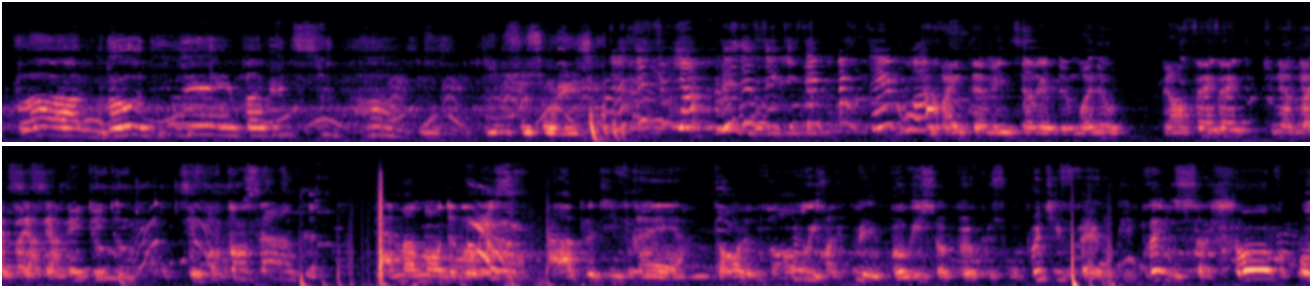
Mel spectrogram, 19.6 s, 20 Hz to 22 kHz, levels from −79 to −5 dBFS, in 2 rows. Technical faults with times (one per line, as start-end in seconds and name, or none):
9.04-10.80 doubled audio track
